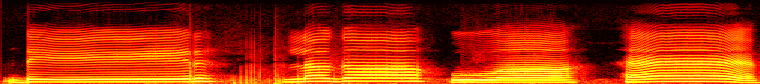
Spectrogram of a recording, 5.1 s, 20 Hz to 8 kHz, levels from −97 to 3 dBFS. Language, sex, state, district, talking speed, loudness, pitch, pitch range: Hindi, female, Punjab, Fazilka, 45 wpm, -12 LUFS, 235 Hz, 215-270 Hz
